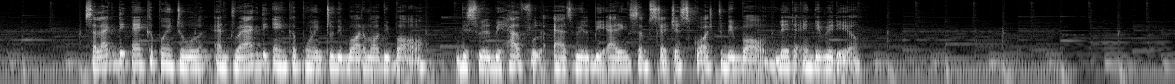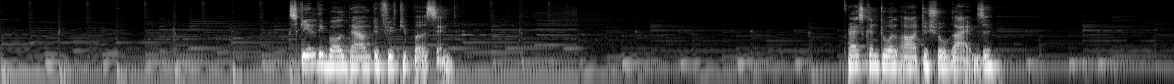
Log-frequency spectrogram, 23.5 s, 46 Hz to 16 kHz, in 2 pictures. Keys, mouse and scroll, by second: 0.4 click, 4.9 space, 5.0 click, 5.4 space, 6.3-12.8 drag, 14.2 v, 14.5 click, 15.7 s, 16.2 s, 16.7 click, 18.0 5, 19.1 Return, 21.6 ctrl+r.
